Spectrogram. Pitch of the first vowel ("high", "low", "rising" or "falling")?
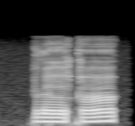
low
